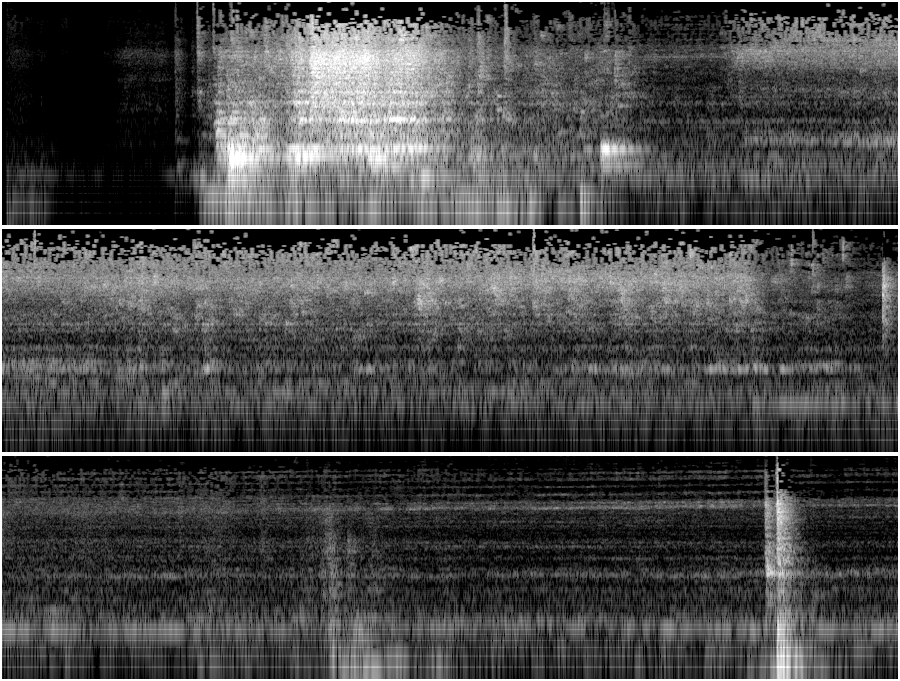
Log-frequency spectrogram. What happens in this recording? I flushed the toilet and washed my hands afterwards, dried my hands before leaving the designated toilet room.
